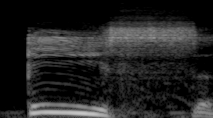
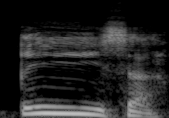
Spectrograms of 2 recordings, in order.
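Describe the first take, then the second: First: Qis high and loud, long vowel closed on S; closed ending. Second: Qisa high and loud, long "qii" then "sa"; open ending. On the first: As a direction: hold qis long and finish on a bare S. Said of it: "Here become". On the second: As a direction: stretch the "qi" of qisa, then short "sa". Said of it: "Here become qis". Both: Shown as a demonstration.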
